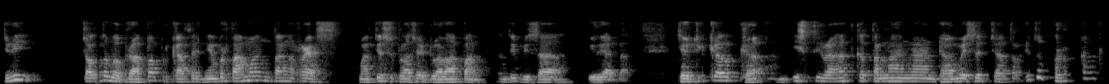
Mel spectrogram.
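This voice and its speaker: Male preacher, mid pitch, casual direct sermon delivery, roomy reverb. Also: fairly quick. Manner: conversational preaching, direct challenges to the congregation. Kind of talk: sermon teaching.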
